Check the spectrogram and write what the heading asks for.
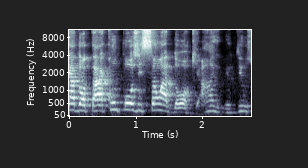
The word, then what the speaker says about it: ad hoc: Como se fosse uma palavra só e omite o H. Então, pode ser que alguém de vocês aí tenha o mesmo problema que eu tive por anos, já acabou de aprender. A pronúncia é ad hoc.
